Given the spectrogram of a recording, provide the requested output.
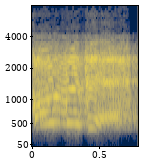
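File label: Turkish bomb failure, mood high, speech; War Thunder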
